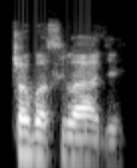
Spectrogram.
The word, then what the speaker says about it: Csaba Szilagyi: And I'm telling you right now, I'm going to butcher his name, so I'll let him pronounce it correctly. Csaba Szilagyi.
